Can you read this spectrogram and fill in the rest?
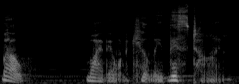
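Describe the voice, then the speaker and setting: A husky, cool female elf assassin from a video game, her voice breathy and often sinking to a half-whisper. Her pitch moves expressively through dry, confident lines. Faint game music plays in the background. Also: very animated, normal speed, exaggerated voice. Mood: hushed, suspicious.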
